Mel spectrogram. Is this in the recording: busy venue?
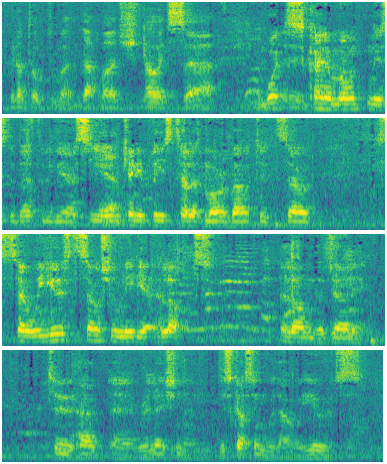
yes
